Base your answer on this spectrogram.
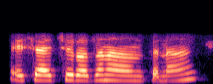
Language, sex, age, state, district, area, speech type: Kashmiri, female, 30-45, Jammu and Kashmir, Anantnag, rural, conversation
